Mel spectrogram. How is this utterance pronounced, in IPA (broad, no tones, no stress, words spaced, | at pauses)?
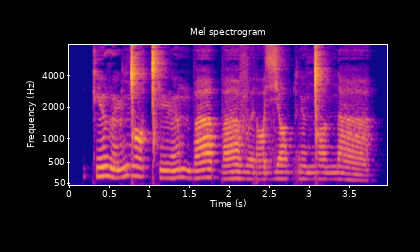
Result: kʲə̃ ðə̃ɭŋ͡ǀɒ ǀʰĩɭə̃ mba bavə ɾɒzʲɒbrə̃ŋ͡ǀɒ na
